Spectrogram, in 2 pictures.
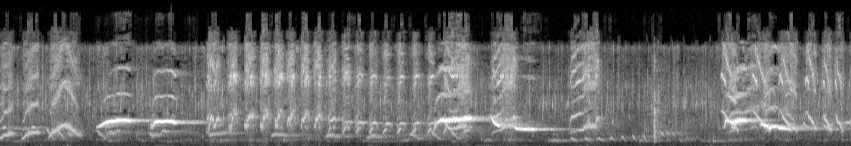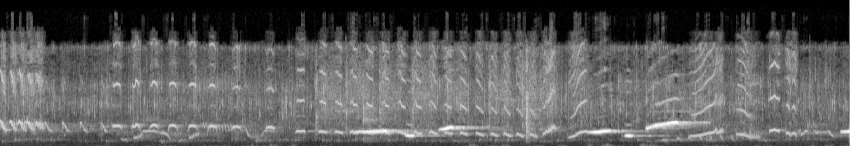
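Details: White-rumped shama in forest giving varied song: bright whistled notes, rising and falling slurs and rapid chattering trills in bursts separated by quieter gaps, with softer chirps between phrases.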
